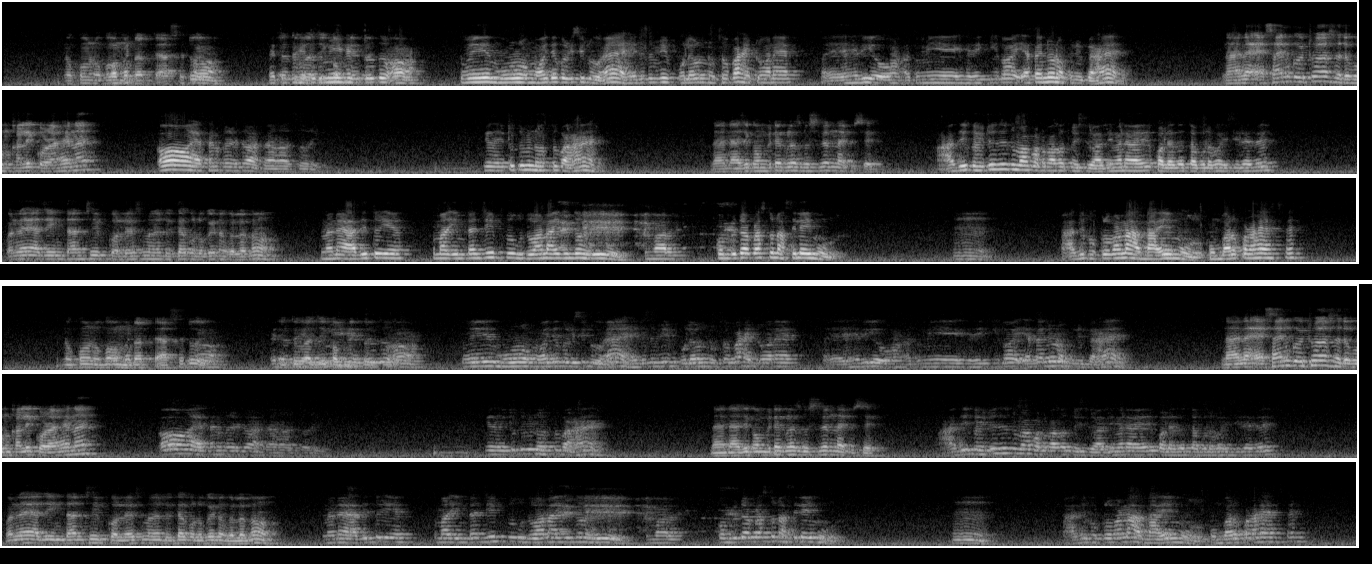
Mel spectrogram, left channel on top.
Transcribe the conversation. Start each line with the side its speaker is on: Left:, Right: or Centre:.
Right: নকওঁ নকওঁ
Left: গম
Right: মোৰ
Left: পাই
Right: তাত
Left: <inaudible>
Right: আছেতো
Left: অ'!
Right: এইটো
Left: সেইটোতো,
Right: এইটো
Left: সেইটো
Right: আজি
Left: তুমি
Right: কমপ্লিট
Left: সেইটোতো,
Right: কৰি দিলি
Left: অ'! তুমি মোৰ, মই যে কৰিছিলোঁ, হে! সেইটো তুমি ভুলেও নোচোবা। সেইটো মানে, সেৰি অ'! তুমি সেৰি, কি কয়! ইয়াতে এনেও নকৰিবা হা।
Right: নাই-নাই, এছাইন কৰি থোৱা আছে দেখোন, খালি কৰাহে নাই।
Left: অ অ এচাইন কৰি থোৱা আছে অ চৰি,
Right: উম।
Left: কিও এইটো তুমি নুচুবা হে।
Right: নাই নাই আজি কম্পিউটাৰ ক্লাছ গৈছিলা নাই পিছে?
Left: আজি সেইটো যে তোমাক অলপ আগত কৈছো আজি মানে এই কলেজত যাব লগা হৈছিলে যে।
Right: মানে আজি ইট্ণশ্বিপ কলেজ মানে দুইটা কলেকো নগলা ন।
Left: নাই নাই আজিতো ই তোমাৰ ইণ্টাৰ্ণশ্বিপ যোৱা নাই কিন্তু হেৰি তোমাৰ কম্পিউটাৰ ক্লাছটো নাছিলেই মোৰ।
Right: উম।
Left: আজি শুক্ৰবাৰ না নায়ে মোৰ। সোমবাৰৰ পৰাহে আছে।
